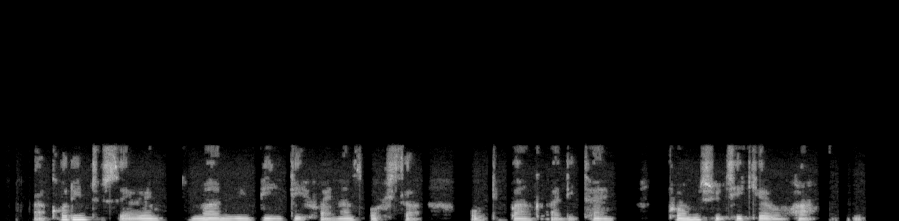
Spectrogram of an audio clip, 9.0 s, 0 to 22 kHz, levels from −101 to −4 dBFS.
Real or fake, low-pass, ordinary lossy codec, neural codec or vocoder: real; none; none; none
